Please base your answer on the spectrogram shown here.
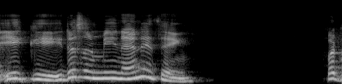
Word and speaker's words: IGY: How to spell it? Iggy. IGY. Is a Pusu word for human. I said Iggy.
